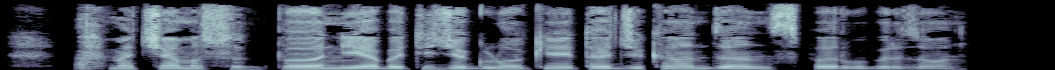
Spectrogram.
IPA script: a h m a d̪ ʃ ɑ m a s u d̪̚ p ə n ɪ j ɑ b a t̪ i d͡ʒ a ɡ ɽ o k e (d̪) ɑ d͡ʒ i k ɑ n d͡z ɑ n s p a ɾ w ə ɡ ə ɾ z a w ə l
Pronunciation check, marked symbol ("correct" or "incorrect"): incorrect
